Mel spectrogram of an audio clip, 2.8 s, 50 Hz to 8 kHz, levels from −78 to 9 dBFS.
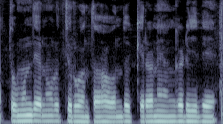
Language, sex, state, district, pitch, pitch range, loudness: Kannada, male, Karnataka, Koppal, 125 Hz, 120-130 Hz, -14 LUFS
